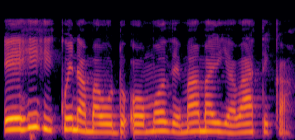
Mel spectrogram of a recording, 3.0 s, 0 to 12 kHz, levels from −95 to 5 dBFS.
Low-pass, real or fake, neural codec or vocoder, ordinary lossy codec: 7.2 kHz; real; none; none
